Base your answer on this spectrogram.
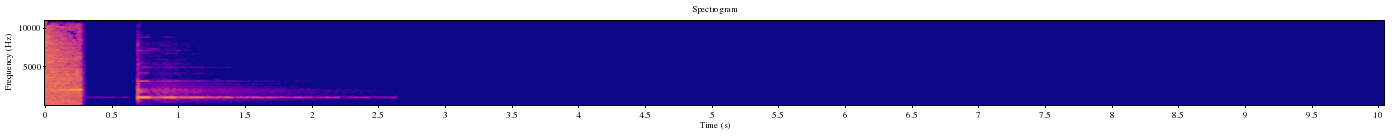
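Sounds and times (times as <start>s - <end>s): electronic ping: 0.0s - 2.6s.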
